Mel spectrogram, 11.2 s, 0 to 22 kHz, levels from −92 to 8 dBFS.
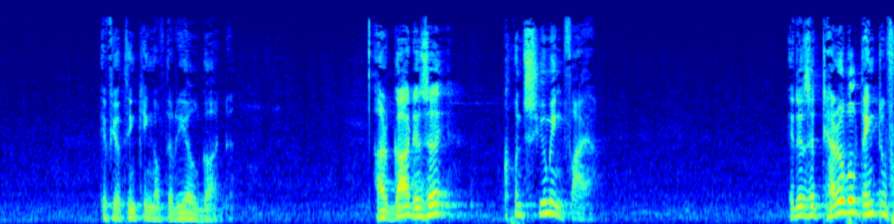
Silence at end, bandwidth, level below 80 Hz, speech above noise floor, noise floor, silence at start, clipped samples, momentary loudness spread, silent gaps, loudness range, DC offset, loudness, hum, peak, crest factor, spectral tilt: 0 s; 16.5 kHz; -62 dBFS; 32 dB; -65 dBFS; 1.25 s; under 0.1%; 19 LU; none; 9 LU; under 0.1%; -32 LUFS; none; -8 dBFS; 28 dB; -4 dB/octave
